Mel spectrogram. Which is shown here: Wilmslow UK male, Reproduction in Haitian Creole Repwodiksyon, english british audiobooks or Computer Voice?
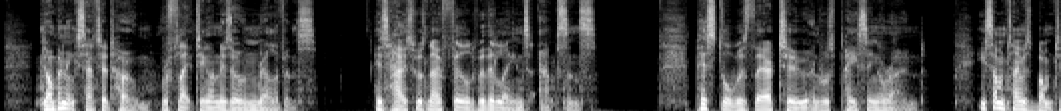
english british audiobooks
